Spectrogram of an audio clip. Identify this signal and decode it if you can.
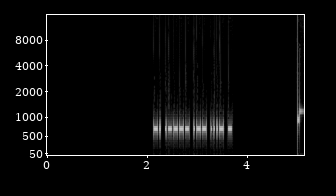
Morse code, heard as a keyed tone, about 42 wpm, 700 Hz. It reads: N1WVT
